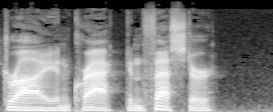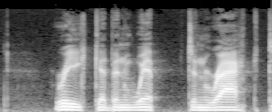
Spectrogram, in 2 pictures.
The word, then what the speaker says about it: Reek: Reek, Reek, it rhymes with meek.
